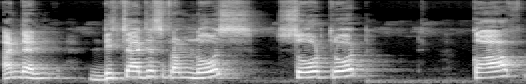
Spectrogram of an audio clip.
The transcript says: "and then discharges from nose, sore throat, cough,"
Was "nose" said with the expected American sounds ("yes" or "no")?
no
